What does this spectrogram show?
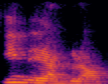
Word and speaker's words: Enneagram: I said it in Greek because Ennea is 9, but in English it's Enneagram, I think, if I pronounce it correct.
